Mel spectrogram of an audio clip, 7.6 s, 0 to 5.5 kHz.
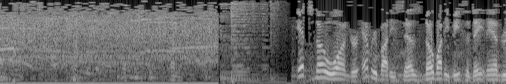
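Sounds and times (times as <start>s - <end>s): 
large crowd roaring and cheering: 0.0s - 4.1s
speech: 4.4s - 7.5s.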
